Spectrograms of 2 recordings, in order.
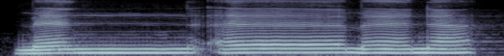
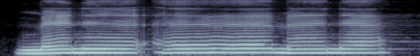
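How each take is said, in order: First: The n sound is held noticeably long. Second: The n is released with an echoing bounce. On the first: "c'est de prolonger son temps" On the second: "c'est al-qalqala de an-nun as-sakina"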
